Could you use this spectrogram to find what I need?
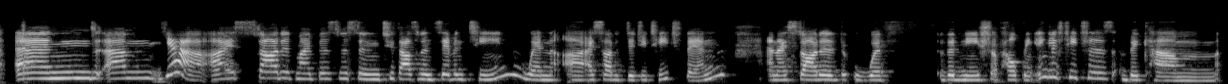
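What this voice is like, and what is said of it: South African accent. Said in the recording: “I am a South African who, if you want to hear my funny accent, that's where I'm from.”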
